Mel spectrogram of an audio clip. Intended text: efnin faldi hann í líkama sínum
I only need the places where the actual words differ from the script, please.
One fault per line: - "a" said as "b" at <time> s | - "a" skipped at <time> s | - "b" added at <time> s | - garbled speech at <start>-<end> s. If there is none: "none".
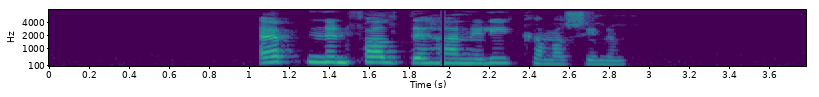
none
